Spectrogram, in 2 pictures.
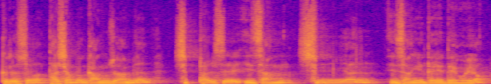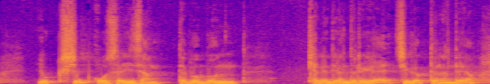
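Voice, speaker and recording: A man speaks at a fairly low pitch. His voice swings very widely in pitch. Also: fairly slow pace. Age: 60s. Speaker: YouTuber explaining senior benefits. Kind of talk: informational talk to camera. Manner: friendly, conversational.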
